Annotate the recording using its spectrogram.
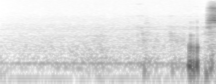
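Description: A pause between a man's spoken sentences. It holds only faint room noise and low hum with a few soft small sounds, then a brief sound just before his voice returns.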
